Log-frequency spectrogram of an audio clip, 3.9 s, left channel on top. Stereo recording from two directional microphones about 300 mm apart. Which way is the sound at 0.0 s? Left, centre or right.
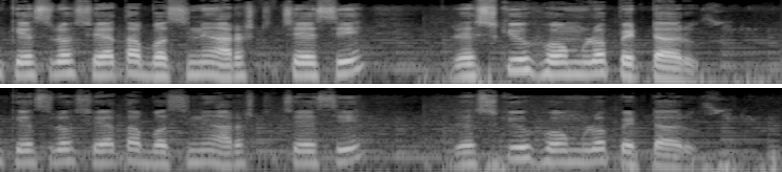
Left.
